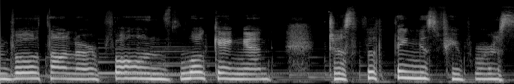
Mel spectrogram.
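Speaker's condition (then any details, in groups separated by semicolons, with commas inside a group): ALS; progressive degenerative muscle disease, leg symptom onset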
